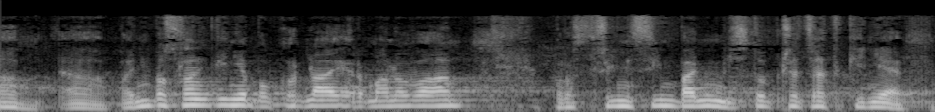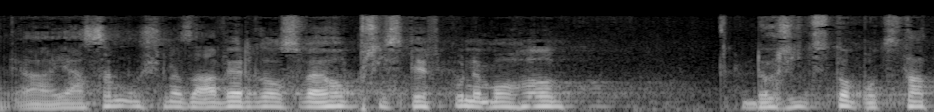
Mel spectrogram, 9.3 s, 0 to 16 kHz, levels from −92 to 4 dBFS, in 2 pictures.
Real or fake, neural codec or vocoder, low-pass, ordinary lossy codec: fake; vocoder, 22.05 kHz, 80 mel bands, WaveNeXt; 9.9 kHz; MP3, 48 kbps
